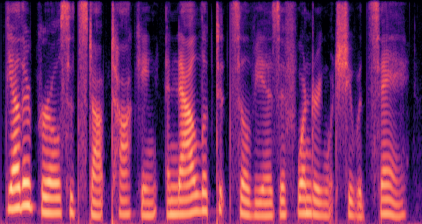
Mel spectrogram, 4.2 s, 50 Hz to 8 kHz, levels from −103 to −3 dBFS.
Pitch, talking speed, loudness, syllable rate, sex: 195 Hz, 255 wpm, -21 LUFS, 6.4 syllables/s, female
